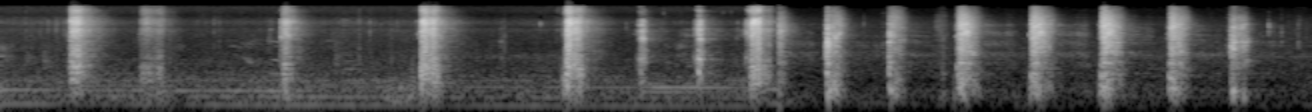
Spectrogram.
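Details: Cat sneezing, from a funny compilation: a series of sharp, hissing, explosive bursts, first spaced about a second apart, then coming faster, about two per second, toward the end. A faint low hum runs underneath, and no voices are heard.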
